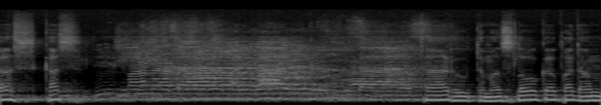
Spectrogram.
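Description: A harmonium plays sustained chords.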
